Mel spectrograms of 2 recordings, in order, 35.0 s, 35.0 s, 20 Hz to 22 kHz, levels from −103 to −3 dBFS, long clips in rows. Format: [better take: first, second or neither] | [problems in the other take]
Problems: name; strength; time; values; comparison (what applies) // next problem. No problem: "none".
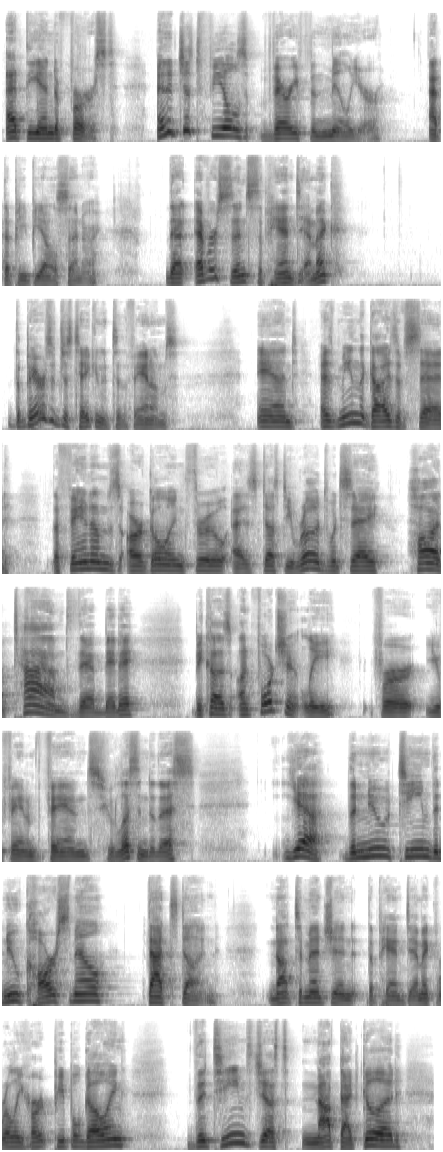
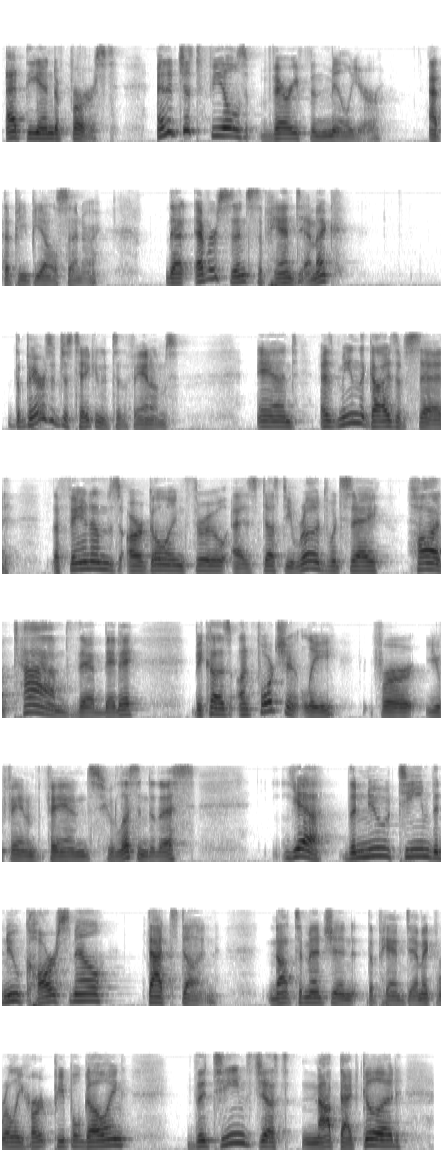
first | garbled, watery; slightly; nothing above 6 kHz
